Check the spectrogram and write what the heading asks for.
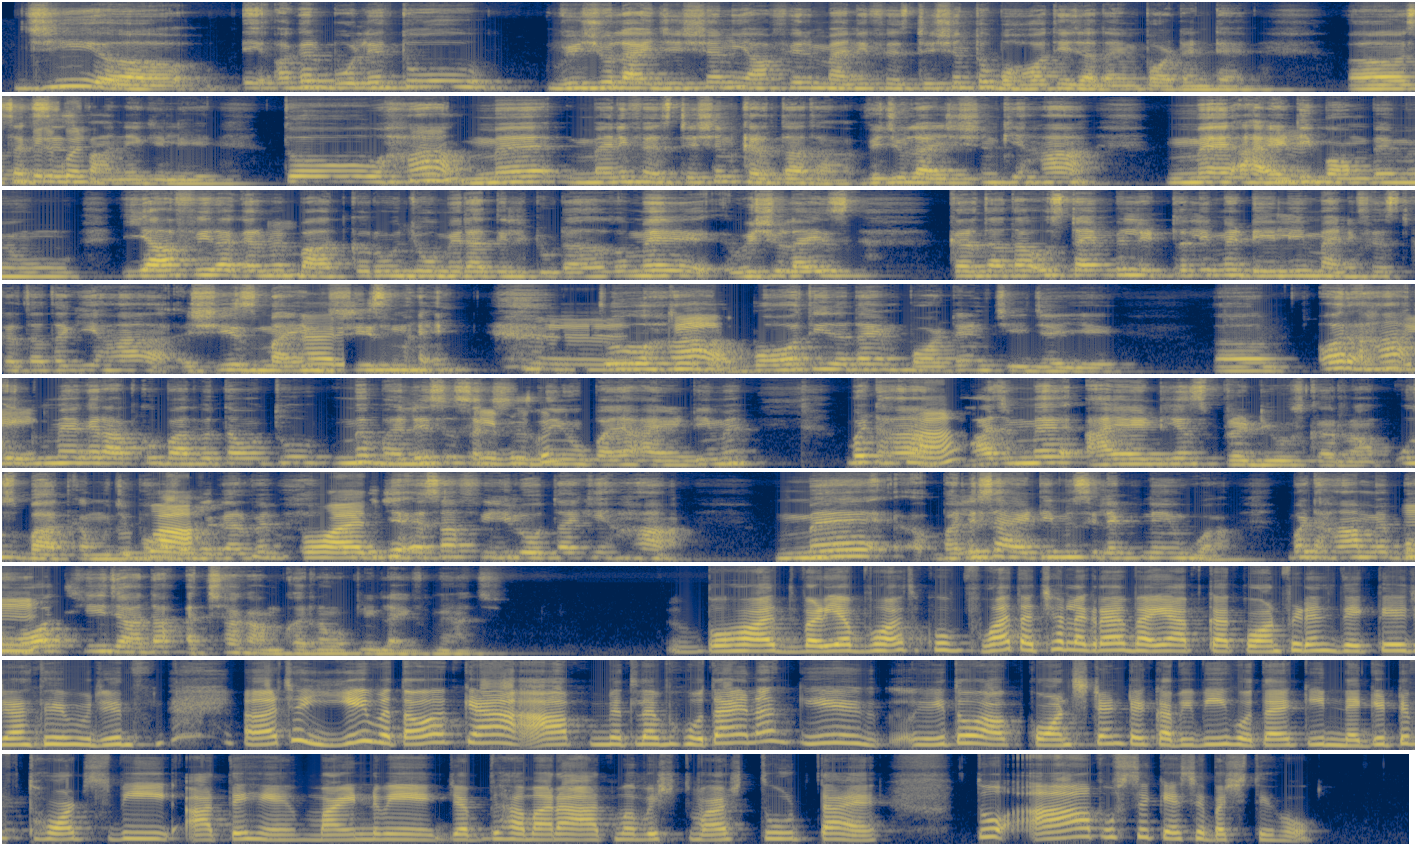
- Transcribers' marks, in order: in English: "विज़ुअलाइज़ेशन"; in English: "मैनिफेस्टेशन"; in English: "इम्पोर्टेंट"; in English: "सक्सेस"; in English: "मैनिफेस्टेशन"; in English: "विज़ुअलाइज़ेशन"; laughing while speaking: "मैं आईआईटी"; in English: "विज़ुअलाइज़"; in English: "टाइम"; in English: "लिटरली"; in English: "डेली मैनिफेस्ट"; in English: "शी इज़ माइन शी इज़ माइन"; laughing while speaking: "शी इज़ माइन"; distorted speech; in English: "इम्पोर्टेंट"; in English: "सक्सेस"; in English: "बट"; in English: "प्रोड्यूस"; in English: "फील"; in English: "सलेक्ट"; in English: "बट"; in English: "लाइफ"; in English: "कॉन्फिडेंस"; laughing while speaking: "जाते मुझे"; in English: "कांस्टेंट"; in English: "नेगेटिव थॉट्स"; in English: "माइंड"
- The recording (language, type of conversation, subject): Hindi, podcast, असफल होने के बाद आप अपना आत्मविश्वास कैसे वापस लाते हैं?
